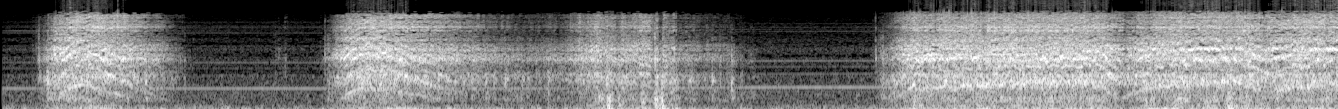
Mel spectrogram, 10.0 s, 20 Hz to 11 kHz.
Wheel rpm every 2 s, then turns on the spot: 30, 30, 0, 70, 160.
none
